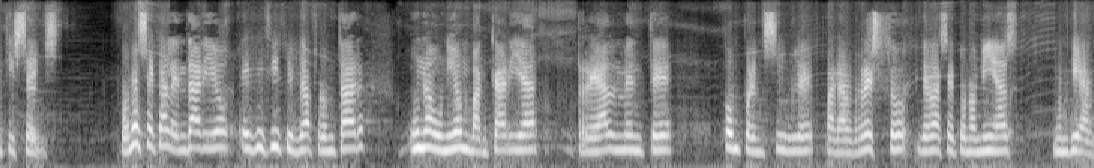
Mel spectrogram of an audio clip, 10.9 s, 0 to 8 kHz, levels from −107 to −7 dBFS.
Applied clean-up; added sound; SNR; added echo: neural separator model SepFormer DNS4.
